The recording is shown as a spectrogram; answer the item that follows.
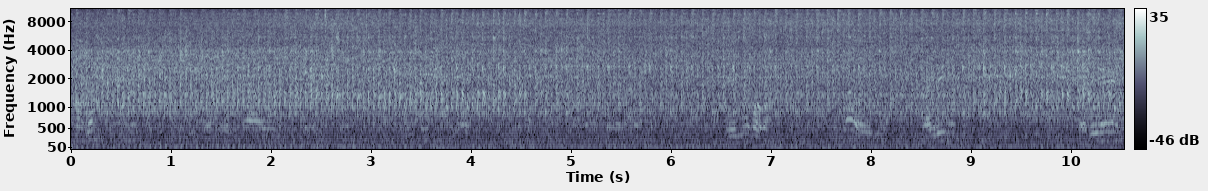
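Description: Isuzu Giga truck's diesel engine idling steadily, with faint voices over it.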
